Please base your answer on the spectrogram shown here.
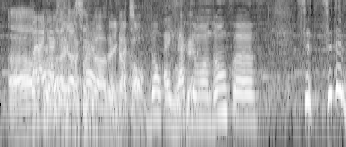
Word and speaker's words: Malagasy: Surtout le petit coucou que j'ai fait au Malagas, comme ils aiment le prononcer. Au Malagas, toi j'aime dire Malagas. En fait, c'est comme ça ils disent là-bas, au Malagasy. Malagasy.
